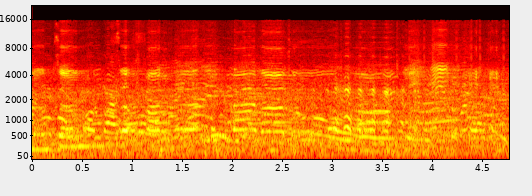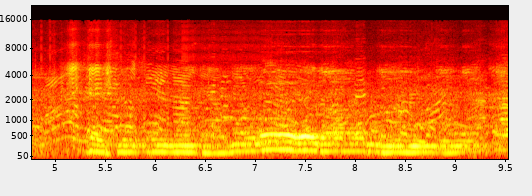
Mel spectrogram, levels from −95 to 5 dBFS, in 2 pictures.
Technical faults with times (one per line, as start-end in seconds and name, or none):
3.77-6.28 GSM signalling bursts
6.28-7.17 GSM phone buzz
